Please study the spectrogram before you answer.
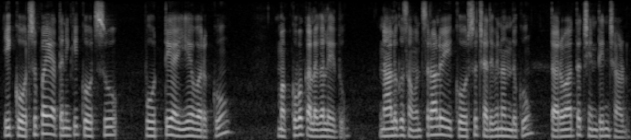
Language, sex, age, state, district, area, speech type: Telugu, male, 45-60, Andhra Pradesh, West Godavari, rural, spontaneous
